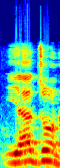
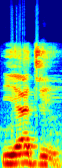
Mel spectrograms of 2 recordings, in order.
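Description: First: The j is released with a rounded 'o' vowel. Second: The j is released with a sound going downward. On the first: The speaker calls it wrong. "ইয়াজো না" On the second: The speaker calls it right. "ইয়াজে আওয়াজটা নিচের দিকে যাবে"

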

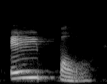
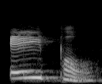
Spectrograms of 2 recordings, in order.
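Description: No difference in how they are said.

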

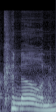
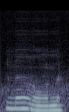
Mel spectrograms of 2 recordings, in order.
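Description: First: The word starts with a k sound. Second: The word starts with an n sound. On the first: The speaker calls it right. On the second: The speaker calls it wrong.

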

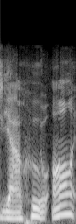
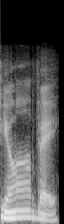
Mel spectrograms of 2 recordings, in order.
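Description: First: The name ends with an 'ah' sound. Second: The name ends with an 'eh' sound. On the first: The speaker calls it right. "I personally prefer to pronounce the name of God as YAHWEH ... ending with AH" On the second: The speaker calls it wrong. "and not YAHWEH ... instead of EH"

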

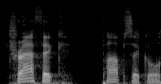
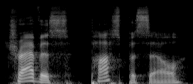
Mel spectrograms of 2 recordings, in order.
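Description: First: The name is mangled into everyday words. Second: The name is pronounced as it is written. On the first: The speaker calls it wrong. "Let me say it wrong like I usually do" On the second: The speaker calls it right. "Did you just say his name right? Yeah"

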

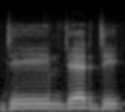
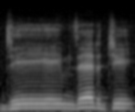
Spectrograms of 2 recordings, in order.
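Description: No difference in how they are said.

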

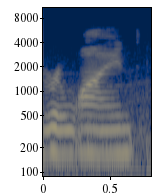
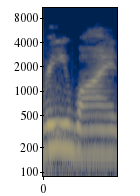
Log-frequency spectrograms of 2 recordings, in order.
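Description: First: The stress falls on the usual syllable. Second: The stress falls on an unusual syllable. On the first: The speaker calls it right. "instead of rewind" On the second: The speaker calls it wrong. "I don't want to keep saying rewind"

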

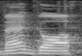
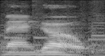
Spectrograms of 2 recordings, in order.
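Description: First: The name is said the Dutch way. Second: The name is said the English way. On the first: The speaker calls it right. "it's pronounced Van Gogh" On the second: The speaker calls it wrong. "not Van Gogh"

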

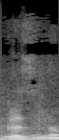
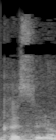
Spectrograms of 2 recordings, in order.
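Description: First: The word begins with a voiced G sound. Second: The word begins with a voiceless K sound. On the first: The speaker calls it wrong. "Gazino mu" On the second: The speaker calls it right. "bunun doğrusu kasino bu arada"

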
